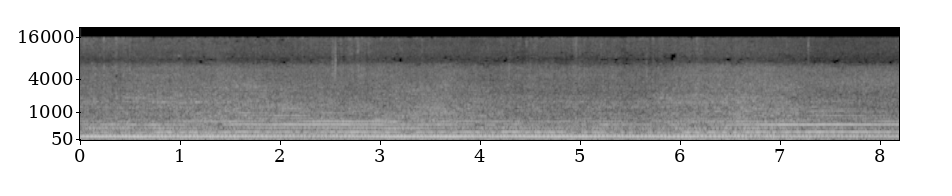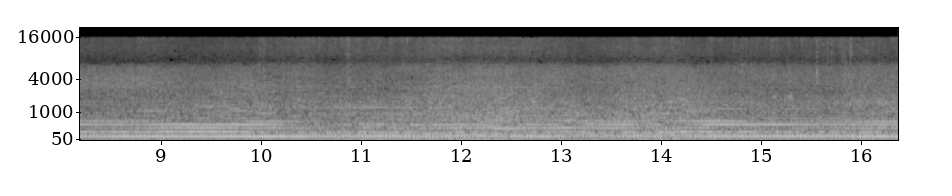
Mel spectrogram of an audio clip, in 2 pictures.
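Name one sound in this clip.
Mower blades chop through brush and twigs.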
